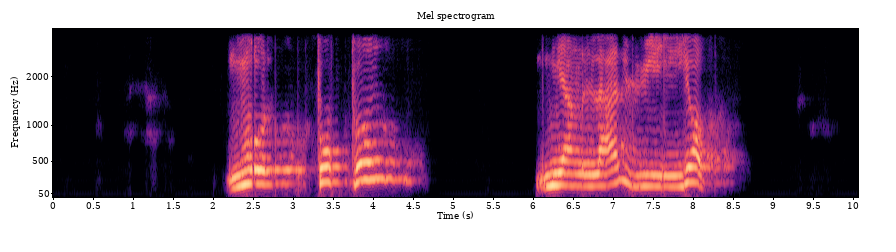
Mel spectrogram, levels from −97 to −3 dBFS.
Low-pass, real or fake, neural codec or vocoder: 3.6 kHz; fake; codec, 16 kHz, 2 kbps, FreqCodec, smaller model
